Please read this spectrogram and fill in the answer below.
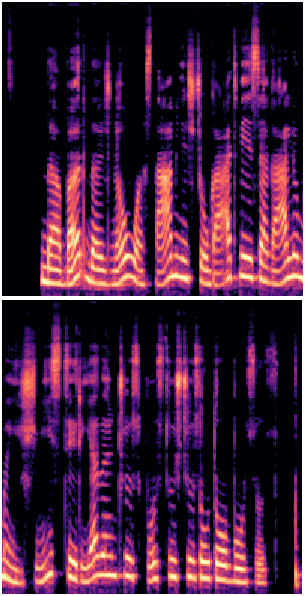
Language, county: Lithuanian, Kaunas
